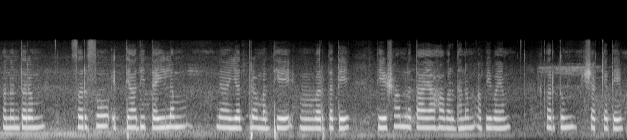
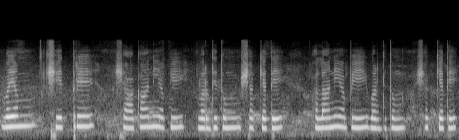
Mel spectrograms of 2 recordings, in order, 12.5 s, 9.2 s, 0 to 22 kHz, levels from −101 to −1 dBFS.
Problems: background sounds at intervals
